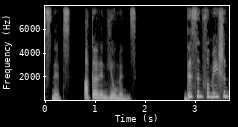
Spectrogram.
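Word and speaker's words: SNPs: dna differences s p's single nucleotide polymorphism pronounced as snips occur in humans this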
